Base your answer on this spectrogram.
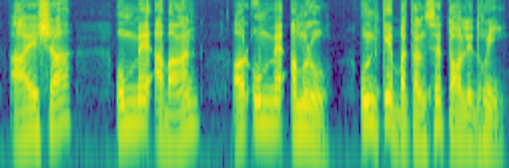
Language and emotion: Urdu, neutral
